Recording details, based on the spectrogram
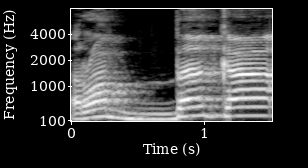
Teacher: را کو موٹا کر کے پڑھنا ہے، با مشدد ہے، را کے ساتھ ملا کے پڑھیں گے اور مضبوطی کے ساتھ پڑھیں گے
